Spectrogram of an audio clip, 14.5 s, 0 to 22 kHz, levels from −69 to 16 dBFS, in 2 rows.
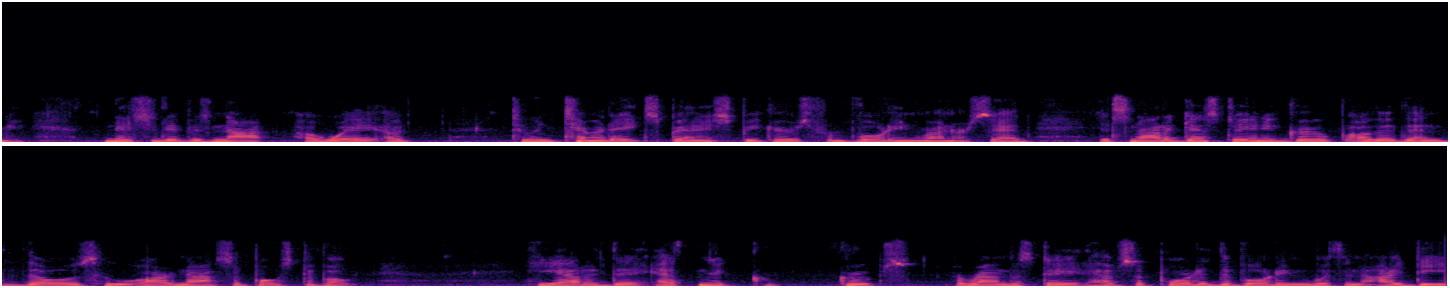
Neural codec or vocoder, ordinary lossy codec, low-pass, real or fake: none; Opus, 32 kbps; 7.2 kHz; real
